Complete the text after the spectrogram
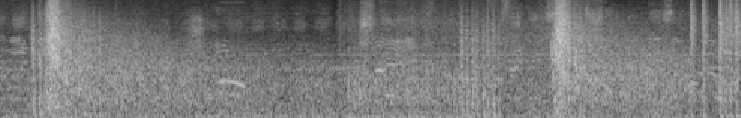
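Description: Loud explosions boom nearby.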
